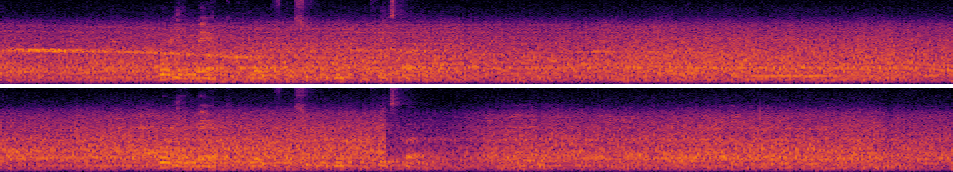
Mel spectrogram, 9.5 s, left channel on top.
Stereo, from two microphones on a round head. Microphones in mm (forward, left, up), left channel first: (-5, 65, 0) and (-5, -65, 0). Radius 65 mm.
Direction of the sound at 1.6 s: 15° left (ahead or behind).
